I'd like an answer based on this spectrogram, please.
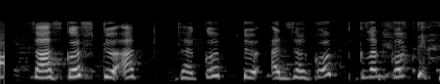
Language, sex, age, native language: Icelandic, male, 10, Icelandic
